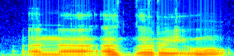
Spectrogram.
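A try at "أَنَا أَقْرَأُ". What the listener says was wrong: Ana aqra'u, kan qara'a yaqra'u ya. Ra-nya fathah semua.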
